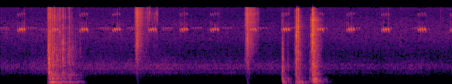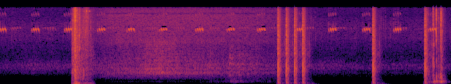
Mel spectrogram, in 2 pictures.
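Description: Short game menu clicks sound now and then.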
